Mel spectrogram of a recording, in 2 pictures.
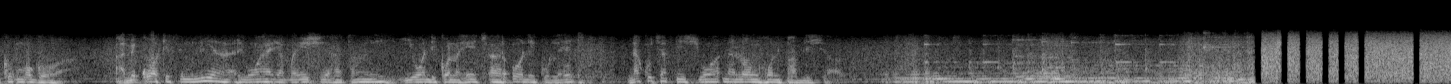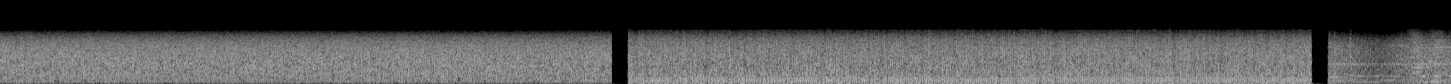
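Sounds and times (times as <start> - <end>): shortwave radio static hiss: 0.0 - 9.6, 12.5 - 29.0.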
